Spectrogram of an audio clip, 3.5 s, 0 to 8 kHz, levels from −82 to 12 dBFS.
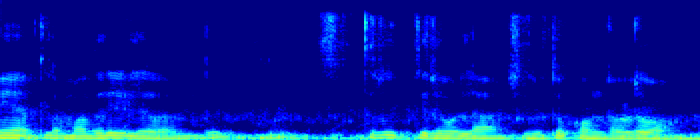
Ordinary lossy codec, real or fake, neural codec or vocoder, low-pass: none; fake; codec, 16 kHz, 4.8 kbps, FACodec; 7.2 kHz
